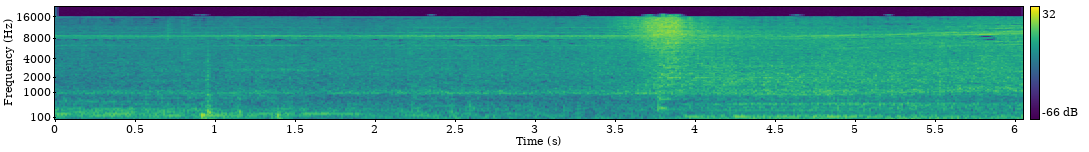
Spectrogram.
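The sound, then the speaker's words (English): A plane's engines drone steadily as it taxis, a continuous low rumble with a high whine on top that swells slightly partway through. No one speaks. “They taxi away.”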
